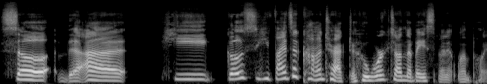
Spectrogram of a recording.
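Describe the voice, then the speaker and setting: Her pitch moves through very wide swings. The woman keeps a moderate pace. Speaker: podcast host. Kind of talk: casual podcast conversation.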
